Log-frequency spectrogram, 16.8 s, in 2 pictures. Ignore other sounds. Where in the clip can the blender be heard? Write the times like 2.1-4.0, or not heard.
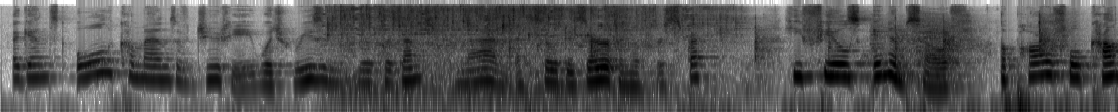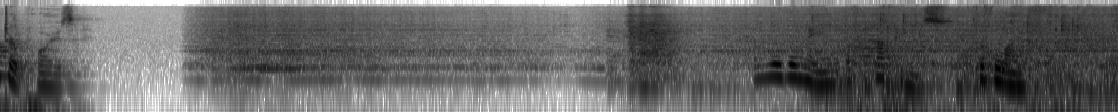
9.8-16.7.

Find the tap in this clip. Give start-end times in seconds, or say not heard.
2.4-7.3, 12.9-16.7.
